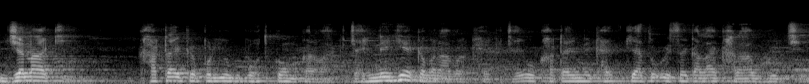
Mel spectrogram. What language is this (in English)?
Maithili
